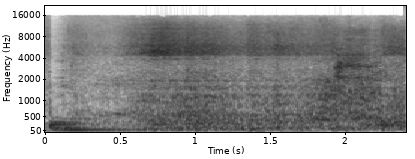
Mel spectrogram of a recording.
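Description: Metal folding chairs scraping and clattering on the floor as a roomful of people sit down at once. It starts suddenly with a low rumble, then becomes a steady mix of scrapes and rustling.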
